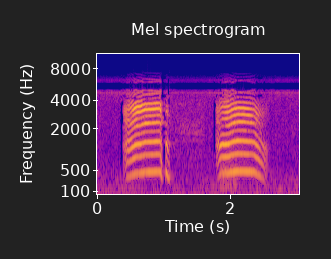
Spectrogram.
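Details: Infant crying: two drawn-out wailing cries with a brief catch between; ordinary crying.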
